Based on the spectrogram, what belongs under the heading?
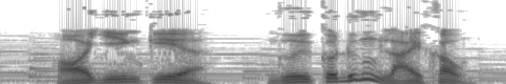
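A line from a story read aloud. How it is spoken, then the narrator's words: Shouting. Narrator (Vietnamese): Trác Thiên Hùng quát lên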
